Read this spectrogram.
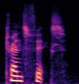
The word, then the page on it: transfix: American English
